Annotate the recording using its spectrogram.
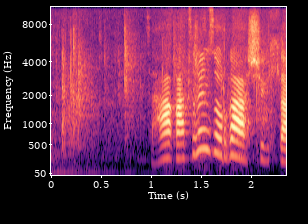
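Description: A woman speaks nearby in a lively, sing-song voice.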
